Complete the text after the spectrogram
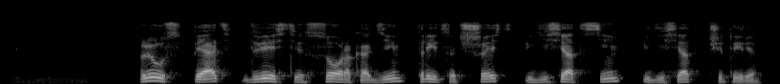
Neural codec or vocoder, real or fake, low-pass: codec, 16 kHz, 16 kbps, FunCodec, trained on LibriTTS, 50 frames a second; fake; 7.2 kHz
